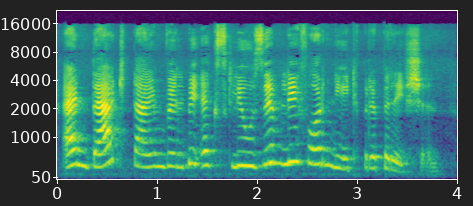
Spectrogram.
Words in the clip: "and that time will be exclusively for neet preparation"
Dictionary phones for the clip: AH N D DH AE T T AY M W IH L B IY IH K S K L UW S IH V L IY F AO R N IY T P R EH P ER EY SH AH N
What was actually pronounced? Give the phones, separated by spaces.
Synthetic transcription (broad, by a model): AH N D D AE T T AY M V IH L B IY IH K S K L UW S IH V L IY F AO R N IY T P R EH P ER EY SH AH N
